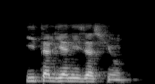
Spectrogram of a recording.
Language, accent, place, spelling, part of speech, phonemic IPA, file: French, France, Lyon, italianisation, noun, /i.ta.lja.ni.za.sjɔ̃/, LL-Q150 (fra)-italianisation.wav
- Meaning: Italianization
